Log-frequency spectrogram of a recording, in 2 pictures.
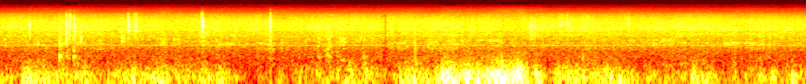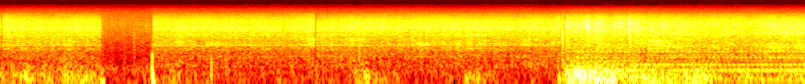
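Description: Outdoor field recording with irregular low rumbling gusts, like wind on the microphone. It drops out briefly with a click about twelve seconds in. From about seventeen seconds a louder low steady hum with several tones sets in.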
